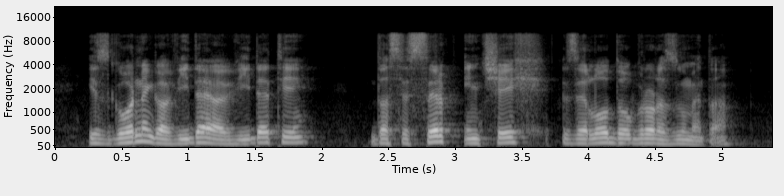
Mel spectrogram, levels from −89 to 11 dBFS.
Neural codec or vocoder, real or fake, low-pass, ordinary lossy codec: vocoder, 22.05 kHz, 80 mel bands, WaveNeXt; fake; 9.9 kHz; none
